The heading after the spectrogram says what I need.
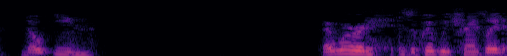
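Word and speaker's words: noein: The actual word translated as thinking is knowing, spelled N-O-E-I-N, no-in. That word is equivocally translated as consciousness or awareness. Interjecting here, that's where we get the no spelled with a K-N-O-W, is from no-in, no-ain.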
